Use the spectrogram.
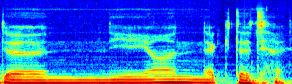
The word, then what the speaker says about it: neonicotinoids: looks like, to the new type of insecticide, neonicotinoids. How do you pronounce that?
